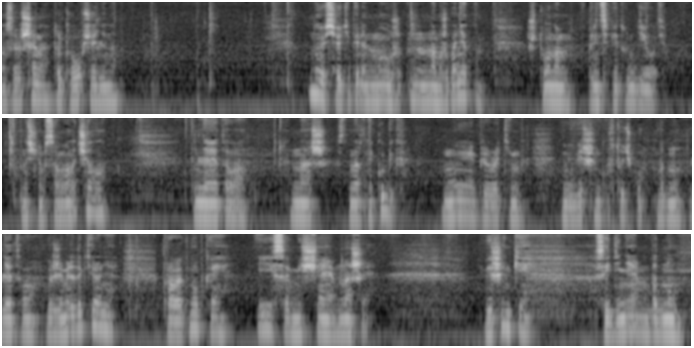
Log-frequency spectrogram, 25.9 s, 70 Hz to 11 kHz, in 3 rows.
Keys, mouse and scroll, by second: 0.0 shift+click, 2.8 shift+click, 5.1 shift+click, 7.7-8.8 shift+drag, 13.2 Tab, 18.9-25.8 drag.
